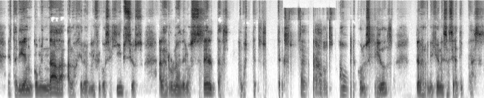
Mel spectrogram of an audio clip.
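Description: In a dry, close sound with no echo, a plain, everyday voice moves at a moderate pace with ordinary pitch variation. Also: man, medium pitch for a man. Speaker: book club host. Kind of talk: book club discussion. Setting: video call.

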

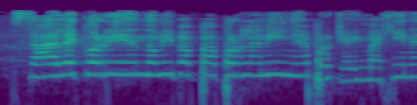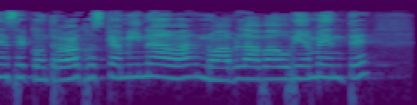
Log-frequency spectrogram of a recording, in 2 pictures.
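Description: Animated and at a fairly quick pace, a woman with a Mexican accent talks in a high pitch with hardly any pauses. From Mexico, Jalisco (Ameca, near Guadalajara). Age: 30s. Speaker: motivational speaker, network marketing entrepreneur. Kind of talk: motivational talk. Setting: stage with audience.

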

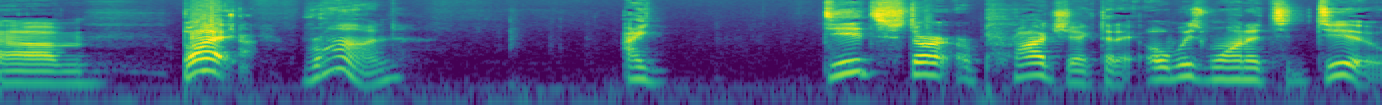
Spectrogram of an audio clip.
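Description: A man with an American accent speaks at a very slow pace, his pitch swinging very widely between long, frequent pauses. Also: fairly high pitch for a man. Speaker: podcast host. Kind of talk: casual chat.

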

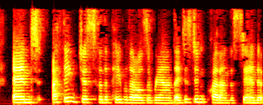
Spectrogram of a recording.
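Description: A woman is speaking. She has an Australian accent. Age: 20s. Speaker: life coach. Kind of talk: interview storytelling. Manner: animated.

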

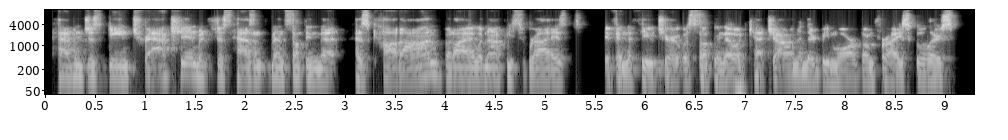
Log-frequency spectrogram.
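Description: Bright and sharp in tone, a man speaks at a fairly quick pace with an American accent. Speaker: college bass angler. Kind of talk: casual chat.

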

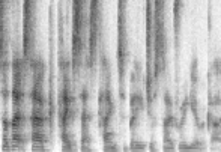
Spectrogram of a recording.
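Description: A woman speaks with a very deep, low pitch at a moderate pace. Her intonation is monotone and flat. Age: 50s. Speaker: mental health nurse and suicide prevention advocate. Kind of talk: interview.

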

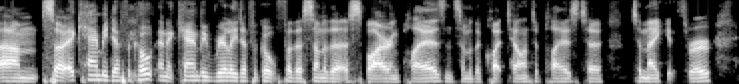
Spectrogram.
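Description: With a New Zealand accent, a man of medium pitch talks very fast with hardly any pauses, his tone bright and sharp, his pitch variation ordinary, the sound dry and close with no echo against a quiet background. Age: 20s. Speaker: journalist. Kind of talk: casual interview.

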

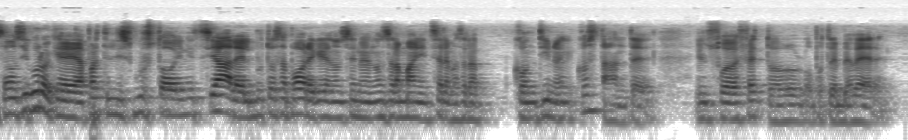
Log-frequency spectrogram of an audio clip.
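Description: A man at a medium pitch and fairly quick pace, with audible room echo. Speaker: podcast co-host. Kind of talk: casual chat.

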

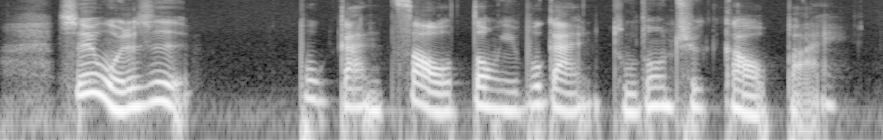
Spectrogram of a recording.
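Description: With a dark, mellow tone, a woman speaks at medium pitch in a somewhat breathy voice. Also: very clean recording, silent background. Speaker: podcast co-host and YouTuber. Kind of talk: casual chat.

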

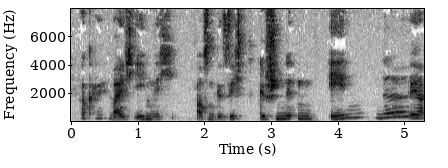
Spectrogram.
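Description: Her pitch sits at a medium level. This woman's voice makes very wide pitch swings. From Germany, born in Vietnam, arrived at age four. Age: 20s. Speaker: interviewee sharing eating disorder story. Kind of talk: casual interview. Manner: animated.

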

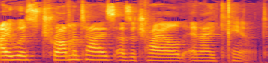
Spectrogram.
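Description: A woman has a normal speaking voice at a medium pitch, with ordinary pitch variation. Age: 20s. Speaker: podcast host. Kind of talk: casual solo chat. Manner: rambling with many fillers and restarts.

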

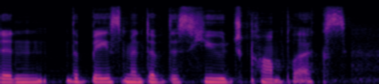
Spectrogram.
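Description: A woman with an American accent speaks at a fairly slow pace in a dark, mellow tone, with a dry, close sound with no echo on a very clean recording with a silent background. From US Northeast (New Jersey, Bergen County). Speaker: jazz singer and music student. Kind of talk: casual interview.

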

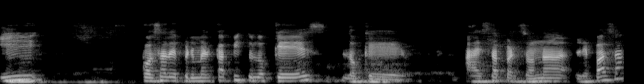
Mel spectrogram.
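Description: A man's fairly high, bright, sharp voice with a Mexican accent and lively intonation, very slow with long, frequent pauses. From Mexico, provinces. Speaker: illustrator and webcomic author. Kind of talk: interview.

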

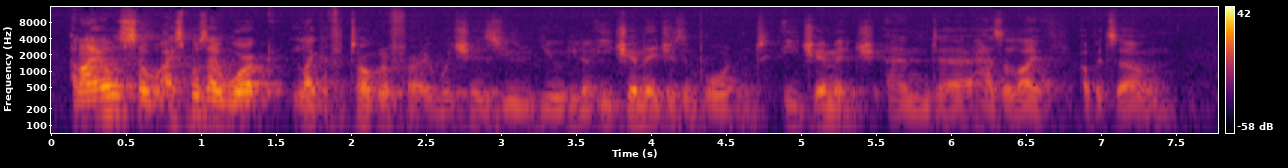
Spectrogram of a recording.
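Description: At a moderate pace, a man with a normal speaking voice talks at a fairly low pitch, with ordinary pitch variation and big swings in loudness. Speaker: documentary photographer and film director. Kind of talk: panel Q&A conversation on stage. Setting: stage with audience.

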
